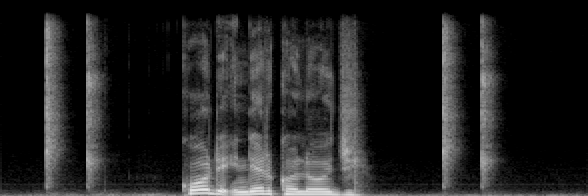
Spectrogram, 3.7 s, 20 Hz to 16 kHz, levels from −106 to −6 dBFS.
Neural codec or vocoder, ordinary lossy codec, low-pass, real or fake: none; none; 14.4 kHz; real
